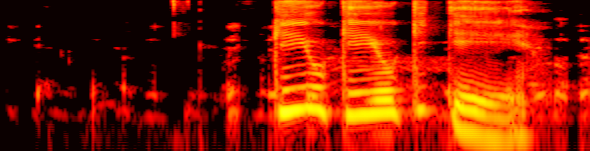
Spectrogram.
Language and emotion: Russian, positive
